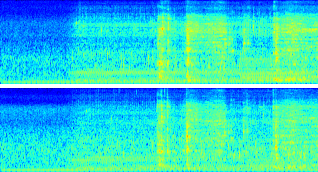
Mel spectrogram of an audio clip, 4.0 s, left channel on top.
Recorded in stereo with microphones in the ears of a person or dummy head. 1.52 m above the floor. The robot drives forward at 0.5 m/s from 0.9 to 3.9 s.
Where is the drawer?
45° right (ahead or behind), 1.4 m; by 4.0 s 25° right (ahead or behind), 2 m.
